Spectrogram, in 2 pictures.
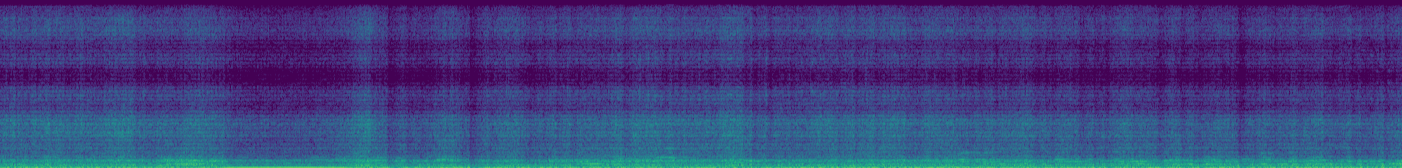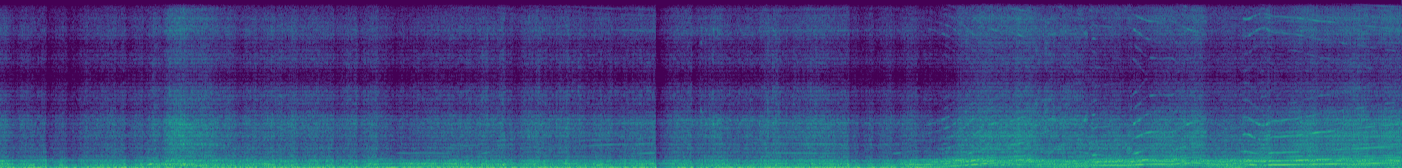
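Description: Ford Mustang engine heard from inside the cabin, idling with a steady low rumble at the drag-strip starting line. About twenty-three seconds in it launches at full throttle, its pitch climbing in repeated rising sweeps as it shifts up through the gears.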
